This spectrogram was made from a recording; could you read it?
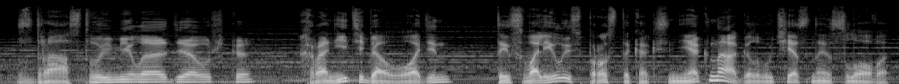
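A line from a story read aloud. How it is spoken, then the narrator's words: Calm. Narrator (Russian): спокойно произнесло существо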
